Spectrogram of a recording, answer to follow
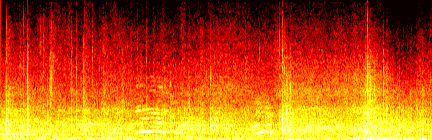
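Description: Ice hockey rink during play: voices of spectators and players shouting over a steady hubbub, with a few sharp clacks of hockey sticks on the puck.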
